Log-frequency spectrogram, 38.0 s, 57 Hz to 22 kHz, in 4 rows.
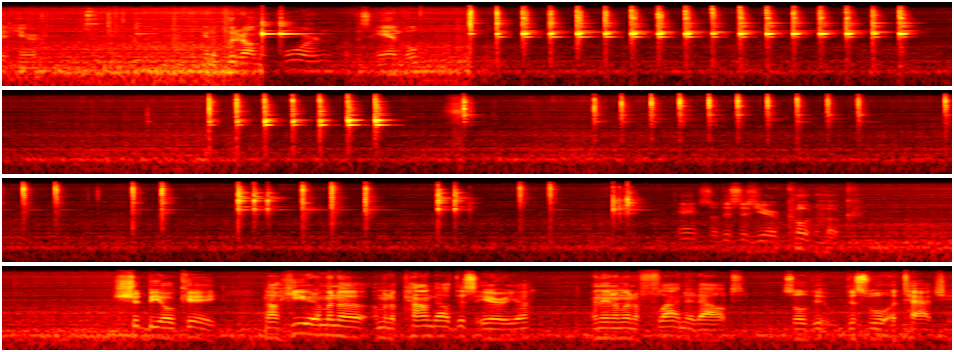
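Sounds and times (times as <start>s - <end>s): steady low hum: 0.0s - 38.0s
hammer ringing on hot iron: 1.0s - 1.7s, 2.6s - 3.2s, 4.7s - 9.3s, 11.6s - 13.6s, 15.4s - 25.6s.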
